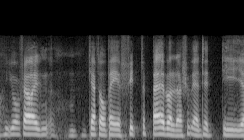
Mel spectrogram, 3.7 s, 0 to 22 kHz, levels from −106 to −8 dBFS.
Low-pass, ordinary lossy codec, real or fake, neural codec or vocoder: none; none; fake; codec, 16 kHz, 0.8 kbps, ZipCodec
